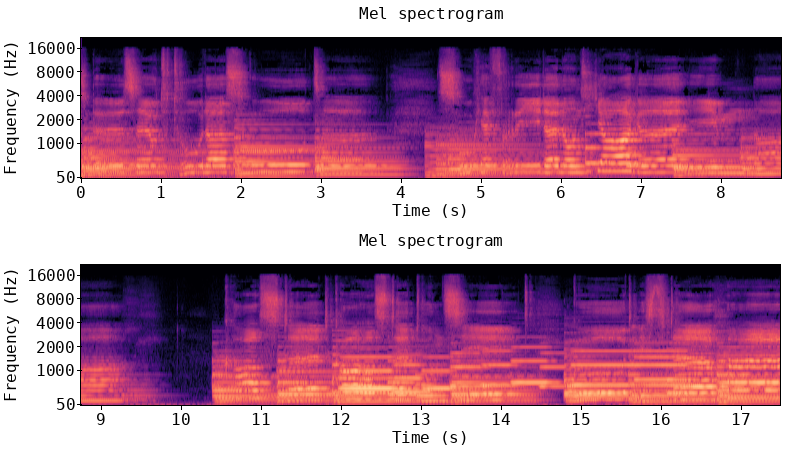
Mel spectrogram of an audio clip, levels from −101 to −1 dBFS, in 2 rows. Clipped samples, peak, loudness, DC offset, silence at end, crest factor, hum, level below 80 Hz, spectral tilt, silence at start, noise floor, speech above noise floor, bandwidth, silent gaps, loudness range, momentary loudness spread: under 0.1%; -4 dBFS; -22 LUFS; under 0.1%; 0 s; 18 dB; none; -54 dBFS; -5.5 dB/octave; 0 s; -57 dBFS; 37 dB; 16 kHz; none; 9 LU; 12 LU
